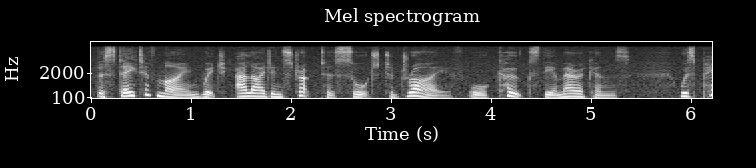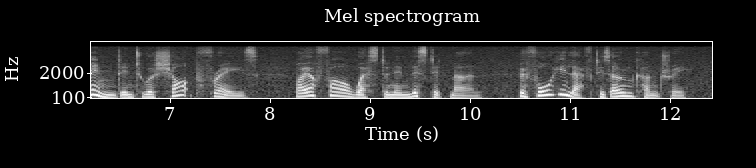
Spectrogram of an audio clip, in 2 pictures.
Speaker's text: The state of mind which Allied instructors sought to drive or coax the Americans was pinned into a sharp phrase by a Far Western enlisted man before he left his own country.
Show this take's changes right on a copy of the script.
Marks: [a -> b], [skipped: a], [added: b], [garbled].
The state of mind which Allied instructors sought to drive or coax the Americans was pinned into a sharp phrase by a Far Western enlisted man before he left his own country.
